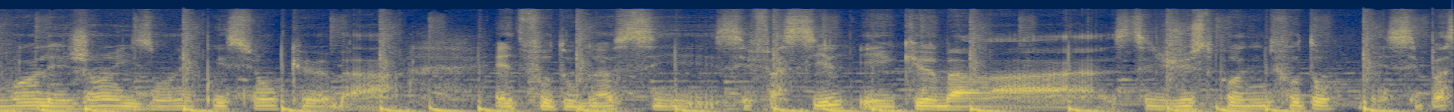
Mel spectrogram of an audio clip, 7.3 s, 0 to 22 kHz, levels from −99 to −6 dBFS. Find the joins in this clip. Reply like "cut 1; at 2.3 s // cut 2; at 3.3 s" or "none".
none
